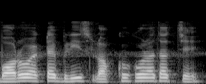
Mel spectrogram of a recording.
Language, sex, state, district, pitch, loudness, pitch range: Bengali, male, West Bengal, Alipurduar, 155 Hz, -15 LUFS, 135-155 Hz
